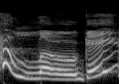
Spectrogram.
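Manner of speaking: pleasant, easy, friendly tone. Demonstrating different ways of saying hello to someone: friendly. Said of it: "say hello in a friendly way".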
